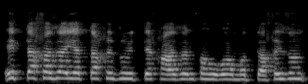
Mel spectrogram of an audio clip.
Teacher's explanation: notice that the hamza and the ta merged and became a ta with a shadda in all forms.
